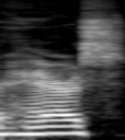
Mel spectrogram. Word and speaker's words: hair's: Ele não pronuncia da maneira como a gente está vendo aqui. Your hair has changed. Ele fala simplesmente your hair's changed.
